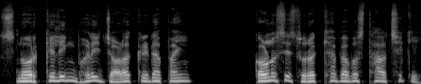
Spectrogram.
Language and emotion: Odia, fearful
